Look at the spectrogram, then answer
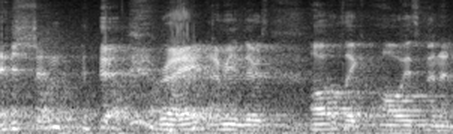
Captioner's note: laughing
